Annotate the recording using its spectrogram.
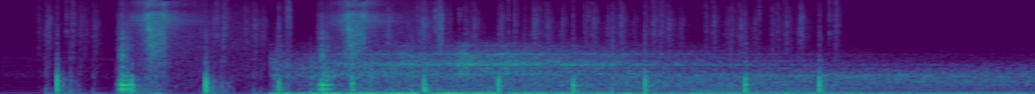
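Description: Footsteps run quickly across stone in an echoing space.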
